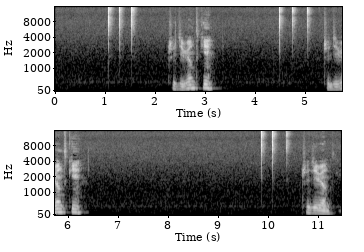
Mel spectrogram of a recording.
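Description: A small ratchet clicks in quick bursts of three.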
